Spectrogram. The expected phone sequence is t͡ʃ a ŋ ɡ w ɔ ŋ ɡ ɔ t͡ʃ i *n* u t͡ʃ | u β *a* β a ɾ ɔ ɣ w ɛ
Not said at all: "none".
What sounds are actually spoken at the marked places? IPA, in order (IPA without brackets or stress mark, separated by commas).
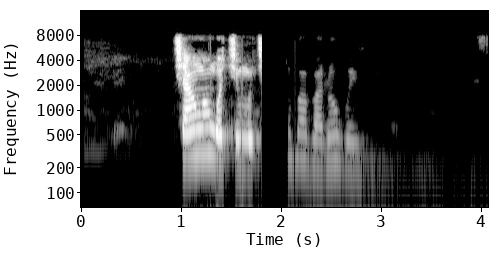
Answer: m, a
